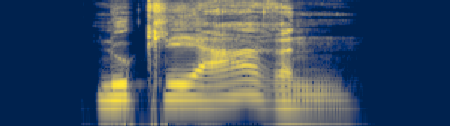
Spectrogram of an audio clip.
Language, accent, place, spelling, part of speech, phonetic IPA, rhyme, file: German, Germany, Berlin, nuklearen, adjective, [nukleˈaːʁən], -aːʁən, De-nuklearen.ogg
- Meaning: inflection of nuklear: 1. strong genitive masculine/neuter singular 2. weak/mixed genitive/dative all-gender singular 3. strong/weak/mixed accusative masculine singular 4. strong dative plural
